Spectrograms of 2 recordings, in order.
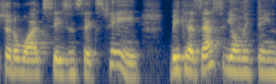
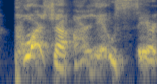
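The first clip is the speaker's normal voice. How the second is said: imitated screaming, higher pitch; 11 semitones higher than usual. Retelling a reality show argument: imitating someone screaming. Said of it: "she's screaming".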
